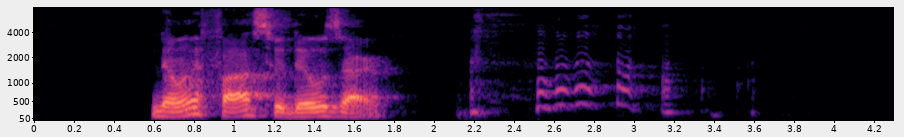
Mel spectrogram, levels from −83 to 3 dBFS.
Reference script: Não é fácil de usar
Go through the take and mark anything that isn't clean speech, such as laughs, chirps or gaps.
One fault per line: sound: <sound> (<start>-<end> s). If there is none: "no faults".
sound: laugh (2.1-3.7 s)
